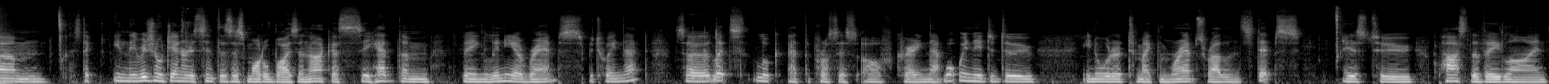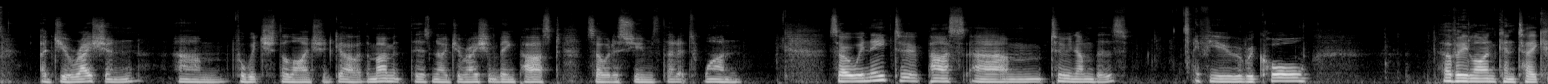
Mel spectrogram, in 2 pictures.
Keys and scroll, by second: 15.5 BackSpace.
